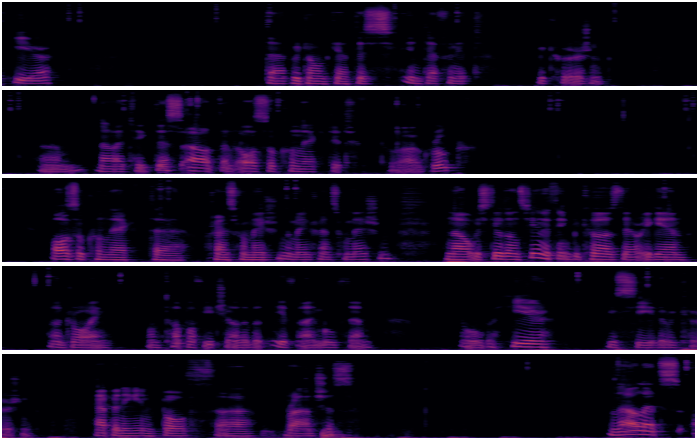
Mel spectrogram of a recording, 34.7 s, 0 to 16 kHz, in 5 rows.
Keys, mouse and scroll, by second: 2.0-2.6 drag, 2.8 click, 5.6-8.1 drag, 8.3-10.8 drag, 12.4-18.7 right drag, 20.6 right click, 20.9 click, 22.0-23.6 right drag, 23.6 middle click, 24.5-27.2 middle drag, 27.3 click, 27.6 click, 30.3 click, 33.1 middle click, 33.5 scroll down 2.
